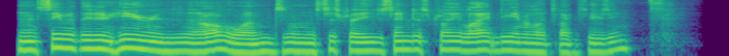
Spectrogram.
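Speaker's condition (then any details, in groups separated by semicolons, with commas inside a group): Parkinson's disease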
